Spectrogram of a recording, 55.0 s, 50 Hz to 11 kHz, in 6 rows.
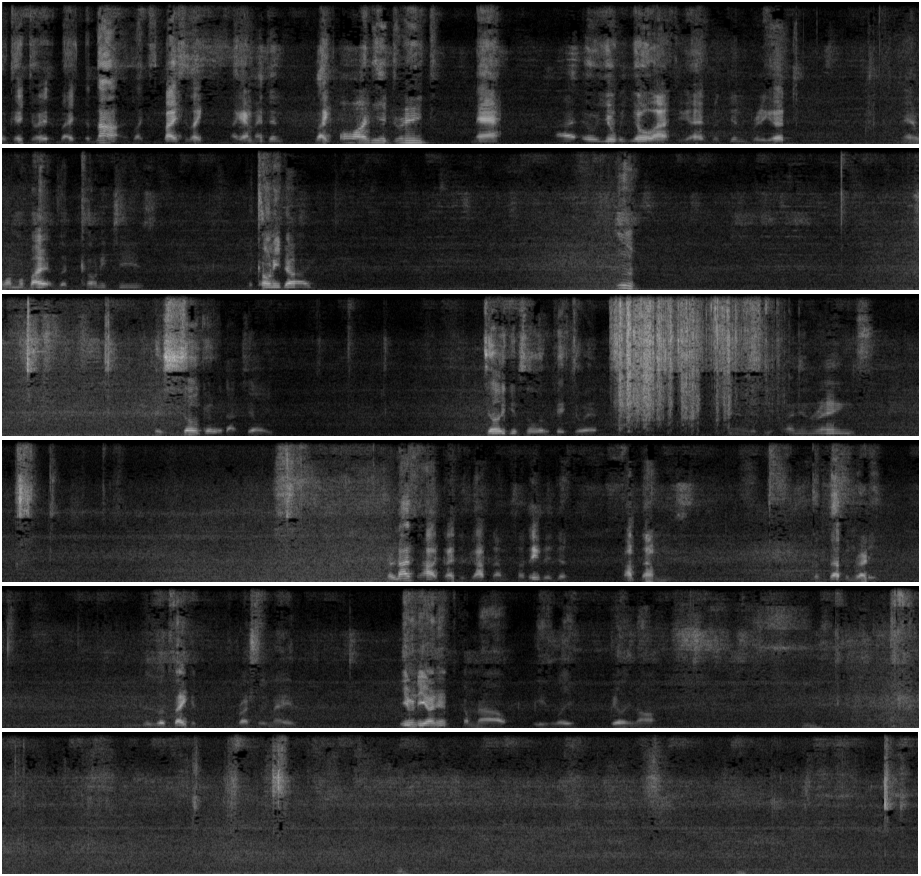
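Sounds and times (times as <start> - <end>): low traffic rumble: 0.0 - 55.0
crunchy chewing: 24.4 - 26.2, 47.7 - 48.9.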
